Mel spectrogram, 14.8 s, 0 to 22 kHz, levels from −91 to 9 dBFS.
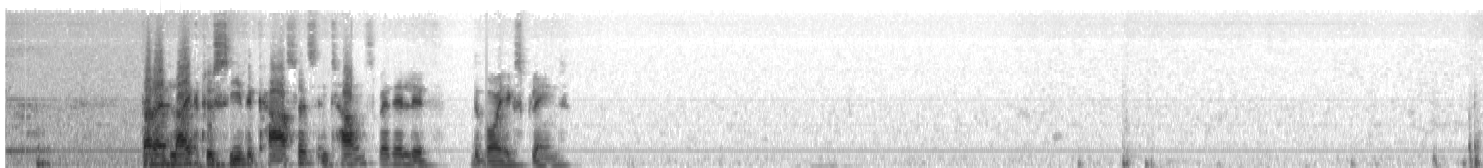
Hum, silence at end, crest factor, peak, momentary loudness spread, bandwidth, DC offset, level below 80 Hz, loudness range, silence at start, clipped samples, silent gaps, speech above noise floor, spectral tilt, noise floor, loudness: none; 0.05 s; 18 dB; 0 dBFS; 24 LU; 16.5 kHz; under 0.1%; -50 dBFS; 12 LU; 0.05 s; under 0.1%; none; 50 dB; -5.5 dB/octave; -62 dBFS; -13 LUFS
